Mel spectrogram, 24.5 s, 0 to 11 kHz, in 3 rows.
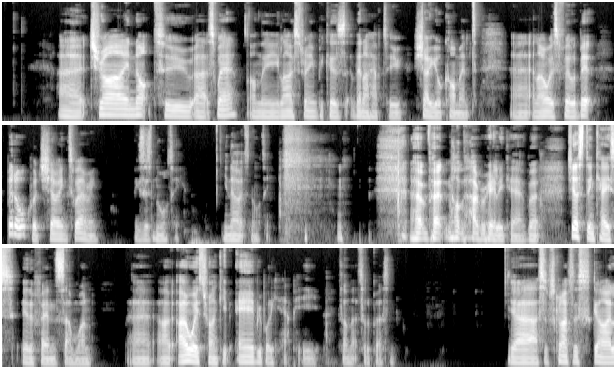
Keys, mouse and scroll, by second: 16.6-18.2 middle drag, 18.2-18.8 scroll up 3, 18.8-21.8 middle drag.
